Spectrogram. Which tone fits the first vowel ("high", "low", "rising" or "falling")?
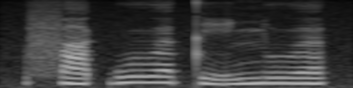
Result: low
